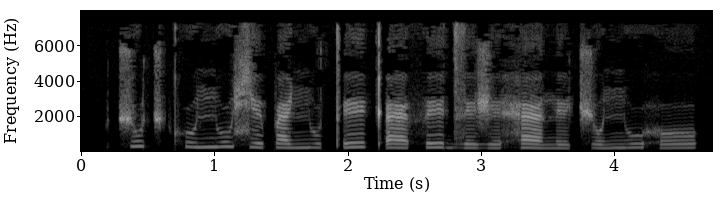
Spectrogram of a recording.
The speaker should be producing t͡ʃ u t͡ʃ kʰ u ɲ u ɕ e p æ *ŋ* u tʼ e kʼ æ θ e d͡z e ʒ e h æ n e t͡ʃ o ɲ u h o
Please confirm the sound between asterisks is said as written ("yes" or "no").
no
